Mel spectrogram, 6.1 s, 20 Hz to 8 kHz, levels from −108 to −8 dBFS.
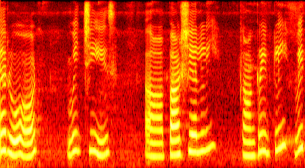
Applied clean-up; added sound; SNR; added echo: none; none; none; none.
